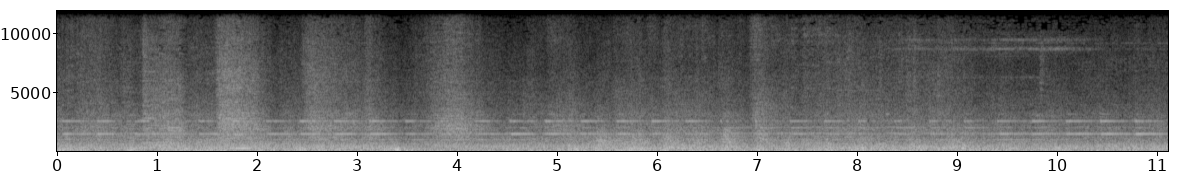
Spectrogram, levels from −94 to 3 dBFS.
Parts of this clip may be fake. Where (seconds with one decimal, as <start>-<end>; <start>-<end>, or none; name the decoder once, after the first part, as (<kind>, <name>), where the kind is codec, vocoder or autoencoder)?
0.6-1.3 (codec, SNAC)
